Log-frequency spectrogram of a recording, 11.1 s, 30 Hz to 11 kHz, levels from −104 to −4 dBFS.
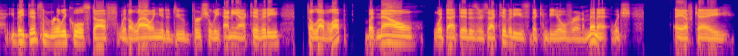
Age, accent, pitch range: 30-49, American, 95-120 Hz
